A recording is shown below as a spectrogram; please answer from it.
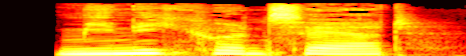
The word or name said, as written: minikoncert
